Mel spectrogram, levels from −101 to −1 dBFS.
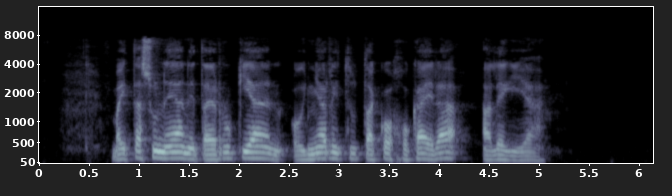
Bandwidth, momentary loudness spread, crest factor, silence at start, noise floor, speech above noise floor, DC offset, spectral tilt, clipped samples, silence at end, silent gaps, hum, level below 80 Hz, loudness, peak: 7.6 kHz; 10 LU; 18 dB; 0.75 s; under -90 dBFS; over 53 dB; under 0.1%; -5 dB/octave; under 0.1%; 1.1 s; none; none; -74 dBFS; -38 LUFS; -22 dBFS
